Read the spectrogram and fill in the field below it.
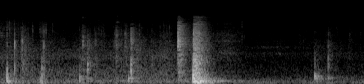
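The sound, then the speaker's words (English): A few light metallic clicks and rattles of a key working the lock of the street door at the Crestview Arms, then the heavy door thudding open, followed by a couple of softer knocks. No voices. “It's lucky they keep the street door locked at night.”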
